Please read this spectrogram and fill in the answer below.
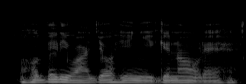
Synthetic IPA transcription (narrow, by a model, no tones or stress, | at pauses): oɦoðeɾiwaɟɔɦiɲiɡenaoɾɛɦɛ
